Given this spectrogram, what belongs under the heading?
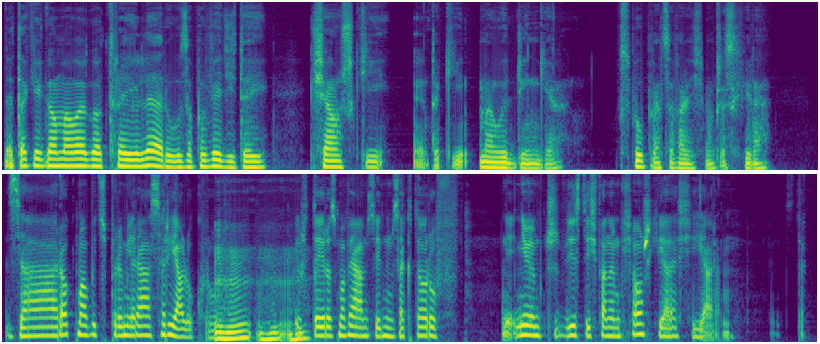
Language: Polish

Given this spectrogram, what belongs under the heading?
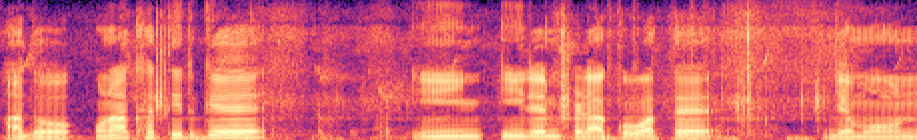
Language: Santali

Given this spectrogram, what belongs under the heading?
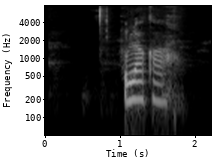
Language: Lasi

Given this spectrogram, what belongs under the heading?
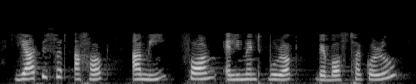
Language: Assamese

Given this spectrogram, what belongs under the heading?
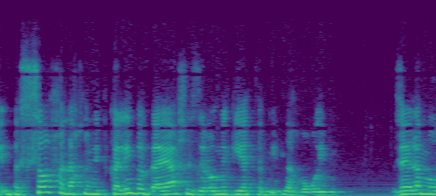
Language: Hebrew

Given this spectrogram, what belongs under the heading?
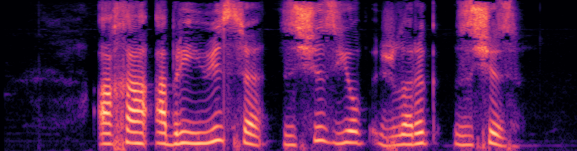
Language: Abkhazian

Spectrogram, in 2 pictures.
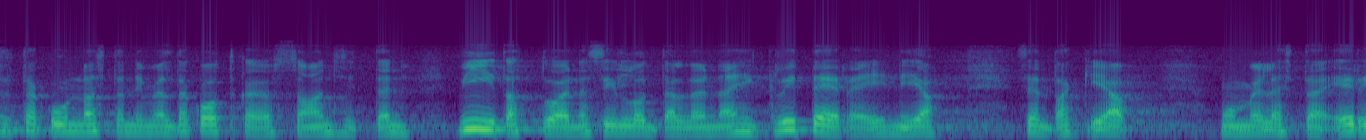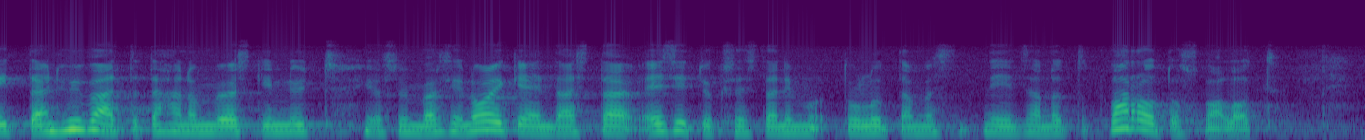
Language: Finnish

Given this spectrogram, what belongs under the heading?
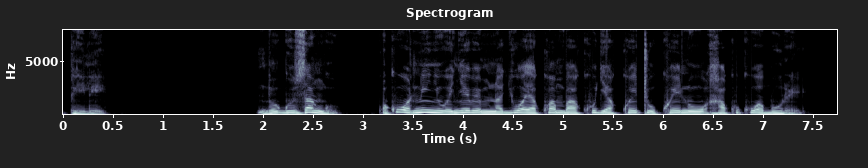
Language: Swahili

